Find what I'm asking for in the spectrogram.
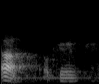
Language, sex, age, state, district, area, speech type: Malayalam, female, 30-45, Kerala, Wayanad, rural, conversation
